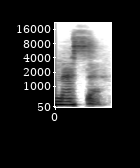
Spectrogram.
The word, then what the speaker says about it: Masa: with the correct pronunciation to me it looks like Masa but I know there are linguistic and etymological differences here with different accents and things on the word of the little the little fermented and sweetened rice cakes M AA but with different Mark rice cakes yeah how do you but do you just pronounce it Masa in Nigeria we call it Masa Messa yes okay that I mean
